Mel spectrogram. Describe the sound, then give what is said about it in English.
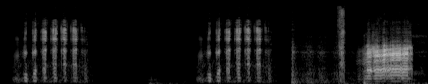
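A voice imitates a sheep, giving two wavering, pulsing bleats separated by a pause, followed by a longer, strained bleat after a brief click, all fairly loud. “And then that's a sheep.”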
